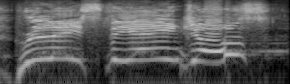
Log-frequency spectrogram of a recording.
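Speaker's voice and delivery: very high, desperate screamed order; screamed command. A narrator's reading. Bearded man ordering his hesitating men, screamed. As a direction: scream the order across the mountain. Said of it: "The bearded man screamed".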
